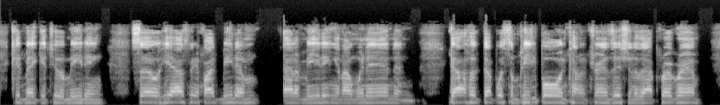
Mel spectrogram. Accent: Virginia Beach, Virginia, United States; now in Hickory, United States; I am uh, originally from Virginia Beach, Virginia, and I've been living in Hickory, North Carolina since 1995

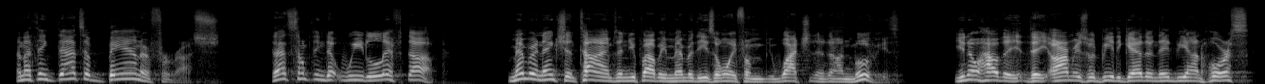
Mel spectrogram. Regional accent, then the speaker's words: Cazenovia, New York, United States; the town I grew up was, my mother called the town that we grew up Camelot. It was called Casanova in New York

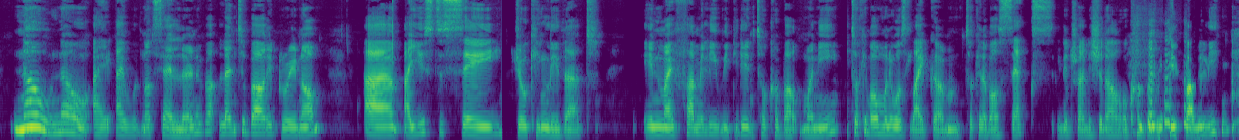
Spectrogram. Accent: Nigeria; moved away as an adult; now in United States; I'm originally, I'm from Nigeria

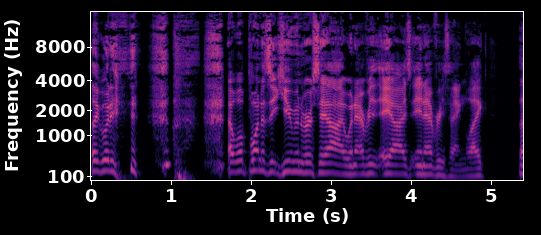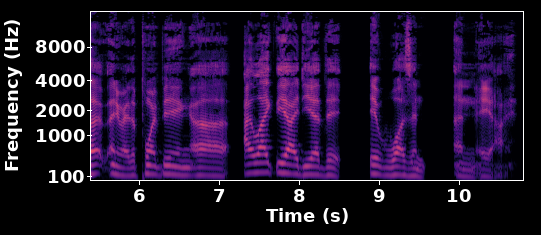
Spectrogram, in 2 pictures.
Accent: United States; I'm American

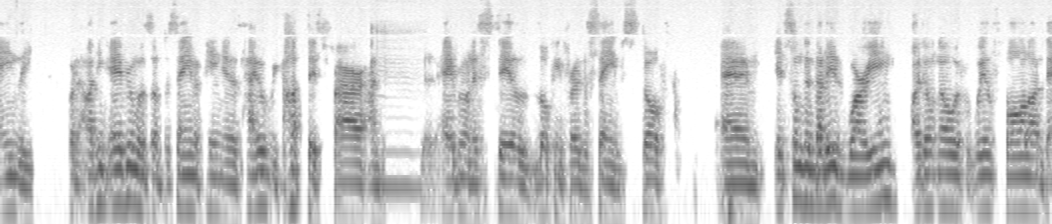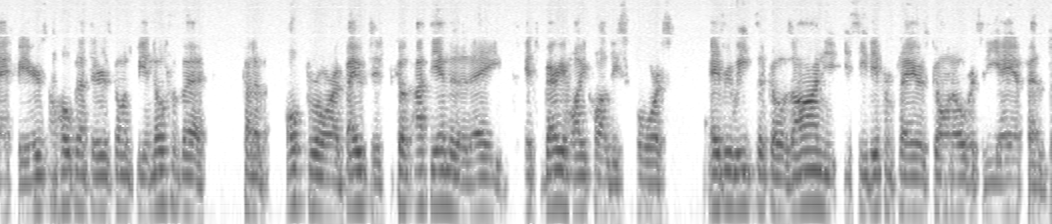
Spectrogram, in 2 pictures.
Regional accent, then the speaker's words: Ireland

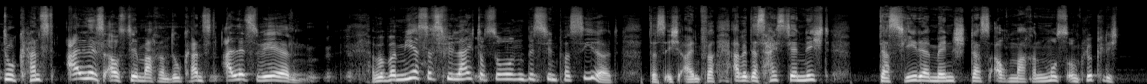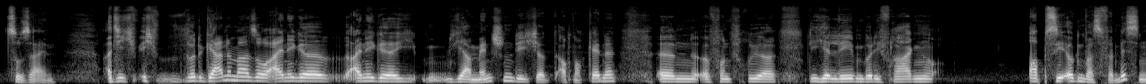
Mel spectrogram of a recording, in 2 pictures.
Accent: Germany; moved away as an adult; die 19 Jahre dort aufgewachsen

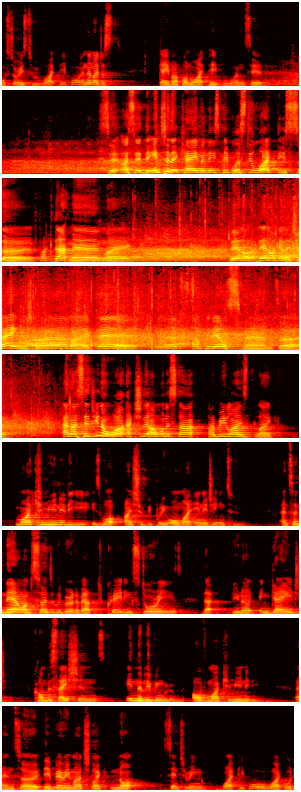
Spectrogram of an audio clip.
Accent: Sydney, New South Wales, Australia; moved away; I'm from Sydney initially, from Lekambas

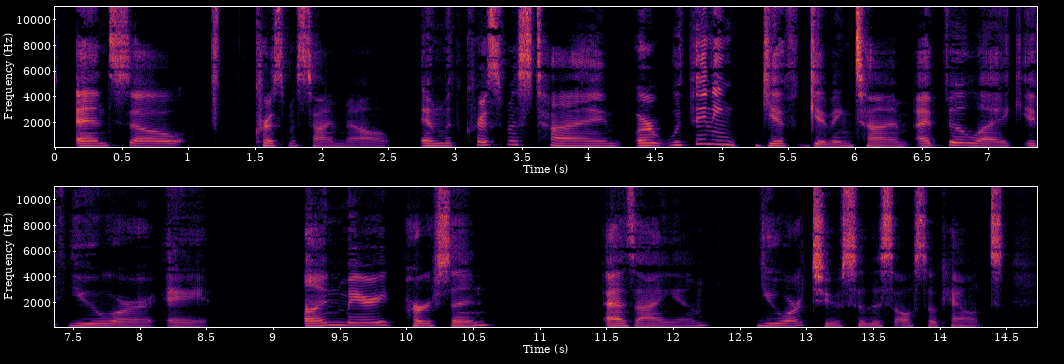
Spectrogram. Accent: the South, United States; I'm from the South

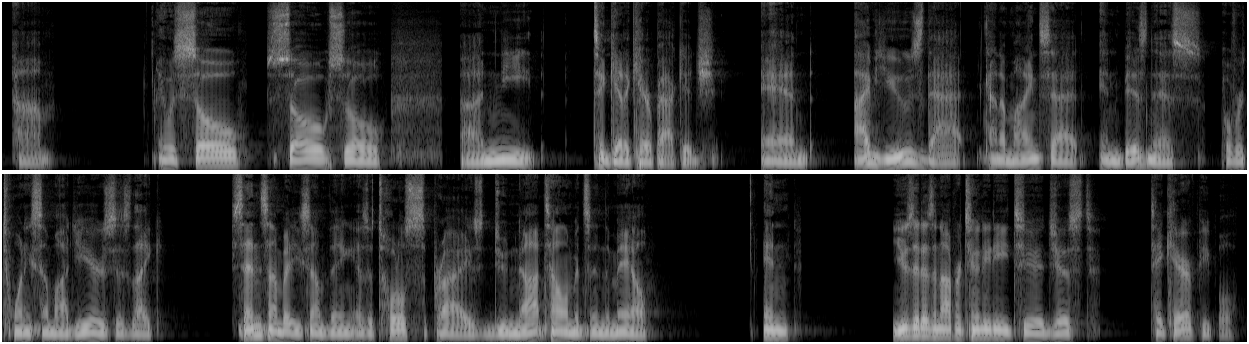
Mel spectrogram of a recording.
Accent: Santa Cruz, California, United States; Oh, Santa Cruz

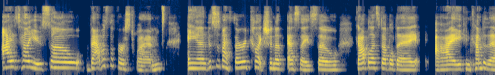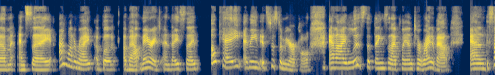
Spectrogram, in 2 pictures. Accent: the South, United States; I'm from the South

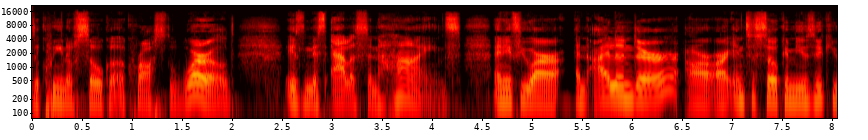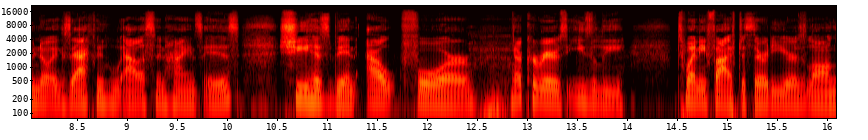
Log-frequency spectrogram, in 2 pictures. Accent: Barbados; moved away; I am from Barbados

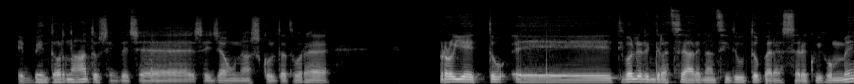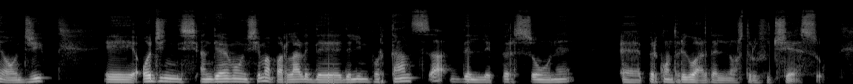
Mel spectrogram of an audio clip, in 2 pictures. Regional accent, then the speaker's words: Italy; E in Italia, in Italia abbiamo questo detto qui, chi fa da sé fa per tre

